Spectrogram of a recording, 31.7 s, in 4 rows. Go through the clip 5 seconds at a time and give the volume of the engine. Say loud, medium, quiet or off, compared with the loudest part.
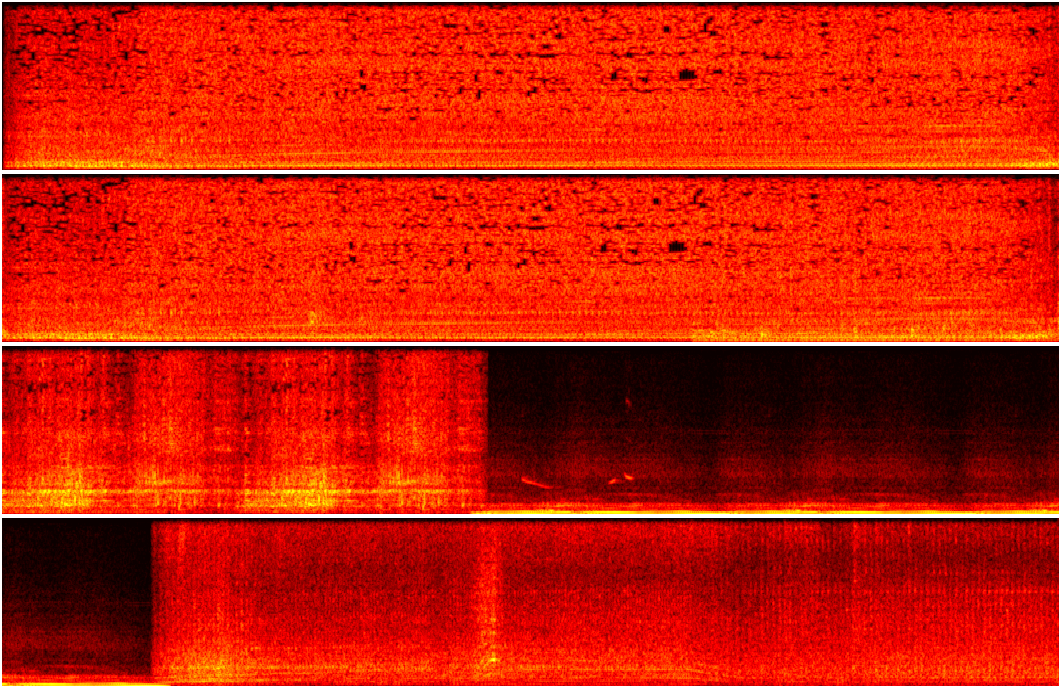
loud, loud, loud, loud, medium, medium, medium.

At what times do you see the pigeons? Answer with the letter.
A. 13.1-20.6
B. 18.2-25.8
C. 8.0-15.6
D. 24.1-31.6
A.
